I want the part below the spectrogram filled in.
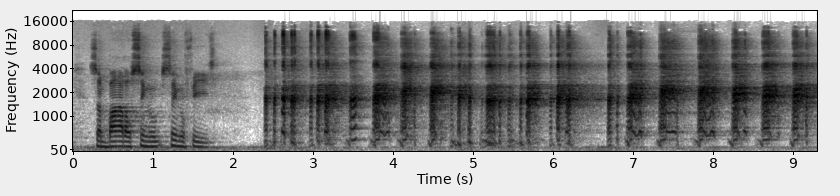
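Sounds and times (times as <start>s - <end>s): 
speech: 0.2s - 2.6s
duck call blown in a hiccup pattern: 2.4s - 9.2s.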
